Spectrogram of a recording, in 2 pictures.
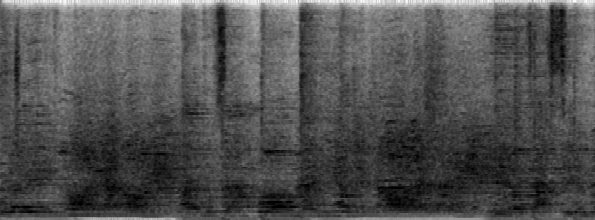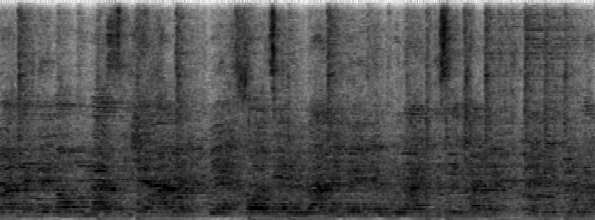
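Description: Live Persian hip-hop performance: vocals over a beat, with many crowd voices singing along. The bass drops out briefly several times.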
